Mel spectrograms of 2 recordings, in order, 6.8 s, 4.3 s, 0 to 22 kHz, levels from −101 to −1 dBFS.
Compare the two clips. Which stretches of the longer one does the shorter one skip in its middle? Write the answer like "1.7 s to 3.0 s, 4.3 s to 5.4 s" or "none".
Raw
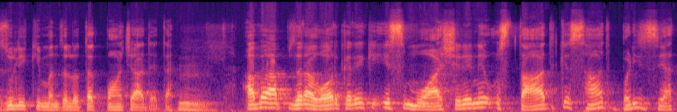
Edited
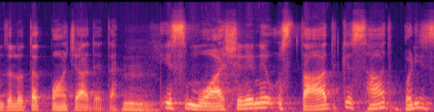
2.1 s to 3.7 s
